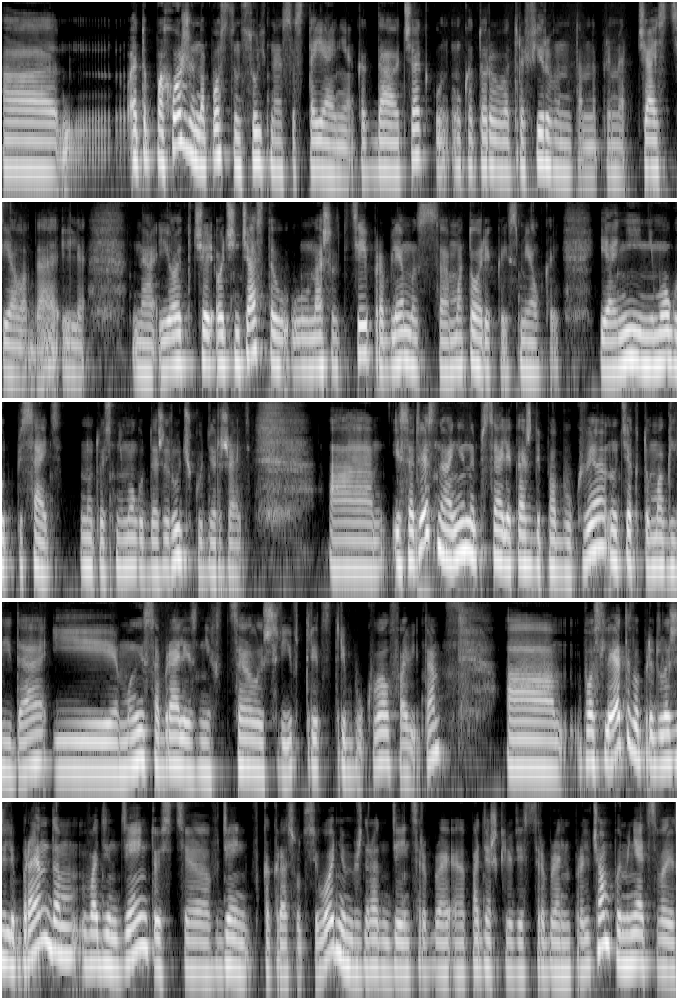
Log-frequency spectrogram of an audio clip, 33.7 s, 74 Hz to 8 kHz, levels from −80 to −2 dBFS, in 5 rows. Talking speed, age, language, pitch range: 160 wpm, 20-39, Russian, 145-180 Hz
